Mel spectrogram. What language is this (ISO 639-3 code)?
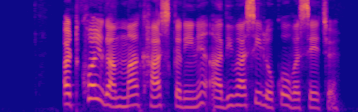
guj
